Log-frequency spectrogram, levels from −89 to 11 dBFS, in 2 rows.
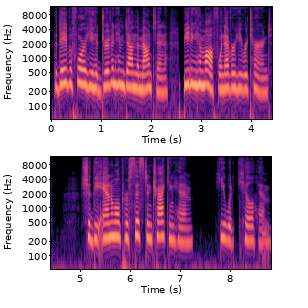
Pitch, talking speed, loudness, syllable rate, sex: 230 Hz, 185 wpm, -17 LUFS, 5.4 syllables/s, female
